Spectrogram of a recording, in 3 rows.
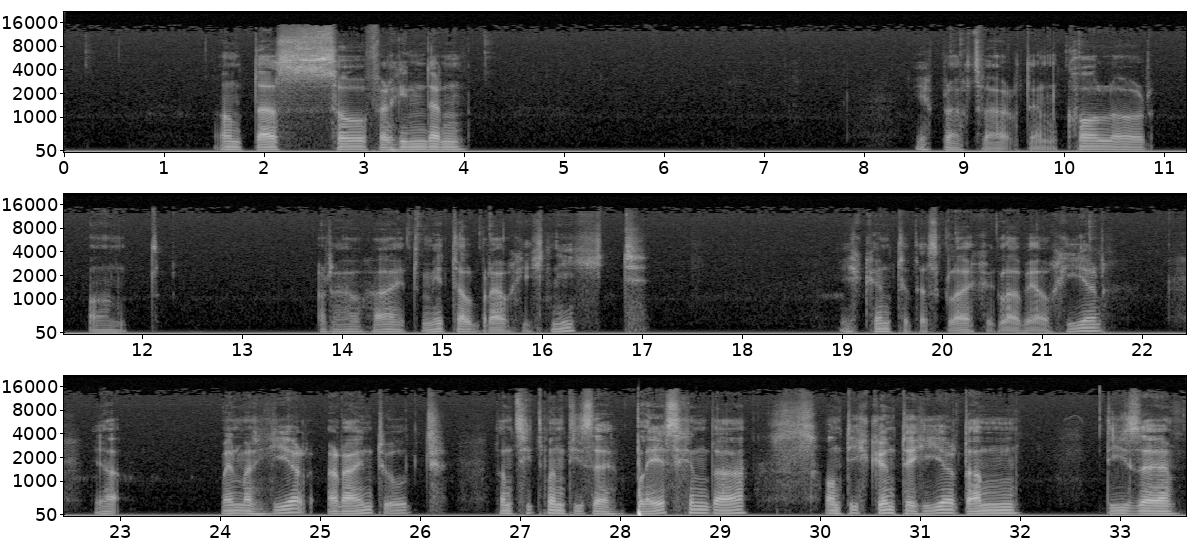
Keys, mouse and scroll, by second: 5.8 scroll down 1, 6.5 scroll up 1, 8.8 click, 9.9 click, 14.5 click, 17.2-17.8 scroll down 1, 17.8 scroll down 1, 20.0-23.9 drag, 20.3-23.2 scroll down 1, 24.4-30.1 drag, 24.4 scroll down 1, 24.5 alt+right click, 30.2 alt+right click, 30.2 click, 30.2 scroll up 1, 31.9-33.5 scroll up 1, 33.5 click.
